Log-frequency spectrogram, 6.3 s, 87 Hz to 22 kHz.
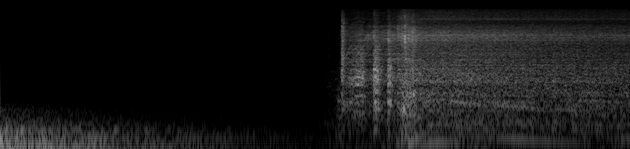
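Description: A low rumble fades away over the first three seconds. Then, about three and a half seconds in, the 2009 Vauxhall Astra's 1.4 engine starts suddenly and settles into a steady idle, heard from behind the car at the exhaust.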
